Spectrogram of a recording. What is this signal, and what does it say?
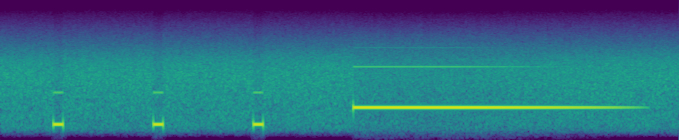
Radio time signal (three low pips and a long one an octave up, as on NHK), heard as pips.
